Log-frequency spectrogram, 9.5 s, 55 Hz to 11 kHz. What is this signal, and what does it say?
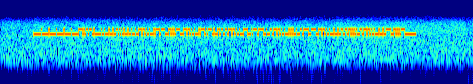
RTTY (50 baud, 450 Hz shift), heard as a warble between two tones, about 1500 Hz centre. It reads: 1411 3949 3378 9357 6755 1847 1549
